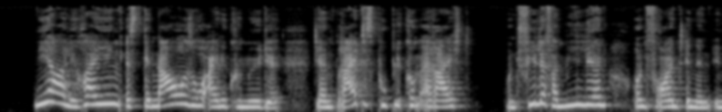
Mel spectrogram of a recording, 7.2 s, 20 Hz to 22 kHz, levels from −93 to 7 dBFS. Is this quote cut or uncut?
uncut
